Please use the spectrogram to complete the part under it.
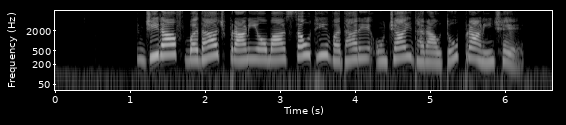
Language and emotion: Gujarati, neutral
